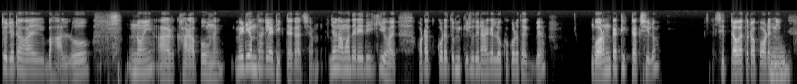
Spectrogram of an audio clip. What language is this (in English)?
Bangla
